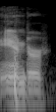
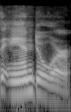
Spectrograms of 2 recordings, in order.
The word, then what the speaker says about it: Andor: Um Um Cassing Ander like as he like just says it so terribly. I was like the name of the show is Andor. Pronounce the one name correctly.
